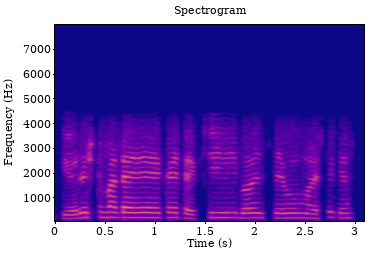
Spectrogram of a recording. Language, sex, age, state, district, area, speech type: Gujarati, male, 18-30, Gujarat, Surat, urban, conversation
